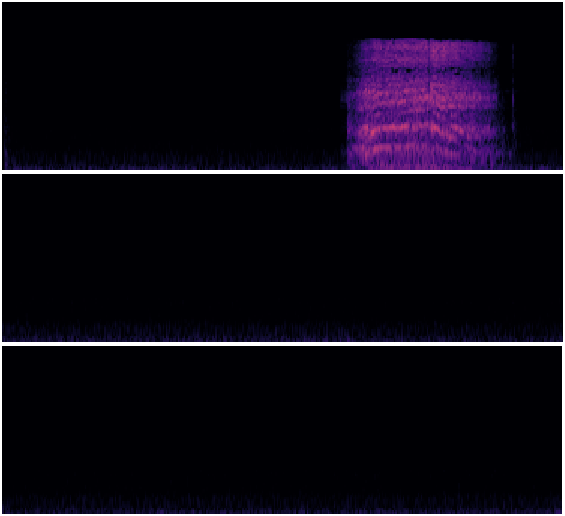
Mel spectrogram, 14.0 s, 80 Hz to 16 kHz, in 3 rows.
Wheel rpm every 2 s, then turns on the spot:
0, 30, 0, 0, 0, 0, 0.
none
